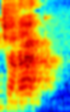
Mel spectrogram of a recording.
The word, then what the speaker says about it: Charaka: Muitas vezes, que nem Charaka, lá no livro Charaka está escrito Caraca, não está?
